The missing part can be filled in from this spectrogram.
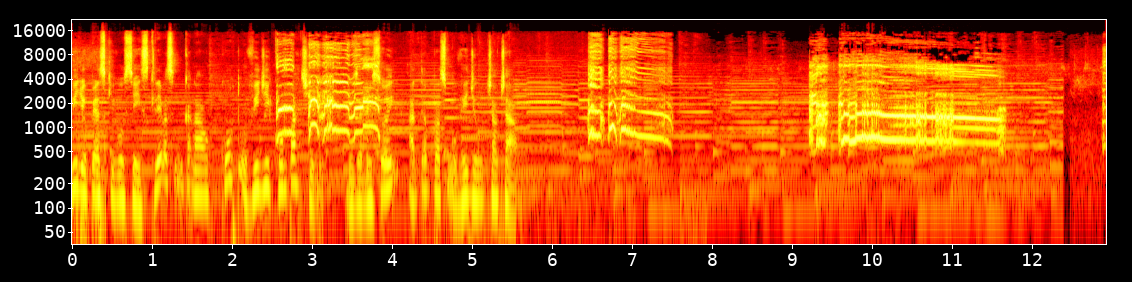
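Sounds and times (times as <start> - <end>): rooster crowing: 2.6 - 3.9, 5.9 - 7.6, 9.2 - 11.8.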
